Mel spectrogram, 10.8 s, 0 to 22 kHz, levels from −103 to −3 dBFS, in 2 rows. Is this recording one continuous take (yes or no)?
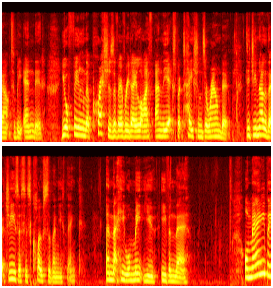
no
